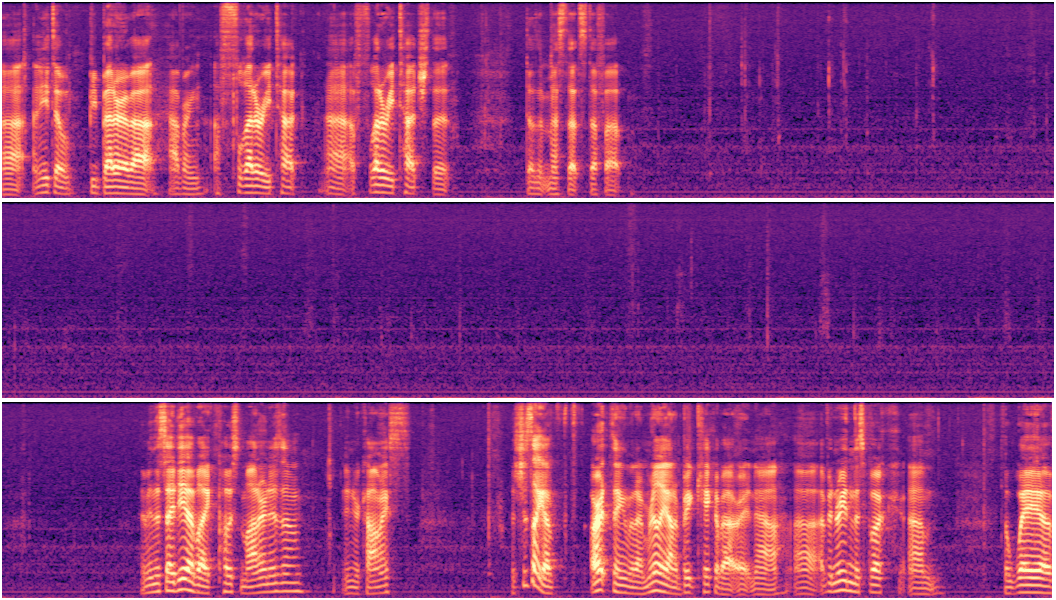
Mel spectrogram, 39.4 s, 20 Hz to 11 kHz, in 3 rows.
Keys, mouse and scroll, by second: 0.0 click, 0.0 click, 0.0 click, 0.8 click, 2.1 click, 3.2 click, 4.0 click, 5.0 click, 5.9 click, 6.6 click, 6.6 click, 6.8 click, 6.9 click, 8.2 click, 8.7 click, 9.5 ctrl+z, 10.4 ctrl+z, 11.4 ctrl+z, 12.9 click, 14.9 click, 15.6 click, 16.4 click, 17.1 click, 18.4 click, 18.8 click, 18.9 click, 19.8 click, 20.7 click, 21.1 click, 22.3 click, 22.6 click, 23.8 click, 24.4 click, 25.2 click, 26.0 click, 26.6 click, 27.5 click, 28.5 click, 29.0 click, 30.2 click, 31.1 click, 31.7 click, 33.0 click, 34.0-37.2 drag, 34.1-34.9 typing, 36.6-37.4 typing, 38.3 click, 38.5-39.2 click, 38.7 click, 39.1 click.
